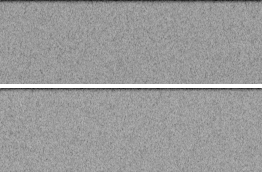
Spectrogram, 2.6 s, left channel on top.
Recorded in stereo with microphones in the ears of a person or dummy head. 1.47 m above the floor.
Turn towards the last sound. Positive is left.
No sound to turn to.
